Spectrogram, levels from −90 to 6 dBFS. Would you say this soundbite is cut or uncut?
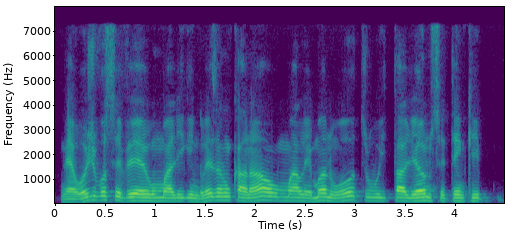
uncut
